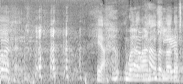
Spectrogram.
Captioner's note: laughs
